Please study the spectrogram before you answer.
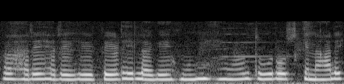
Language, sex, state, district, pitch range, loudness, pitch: Hindi, female, Chhattisgarh, Sukma, 230-250 Hz, -13 LUFS, 240 Hz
